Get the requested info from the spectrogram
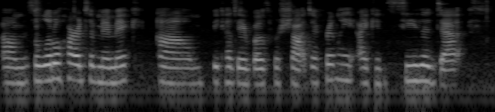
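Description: A woman getting over a head cold, slightly nasal, talking through a photo editing tutorial as she works and often trailing off quietly. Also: medium pitch, level tone, brisk, slight background noise. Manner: thinks aloud while working, often trailing off quietly. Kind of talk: screen-recorded editing tutorial.

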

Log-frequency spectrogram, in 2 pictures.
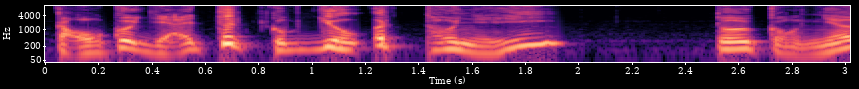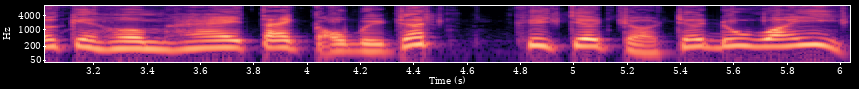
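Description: A man voicing a scheming male gecko who coaxes and goads like a martial mentor in an animated fairy tale. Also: on the high side, brisk, breathy edge, no room sound, clean studio sound. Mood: goading, insinuating. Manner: insinuating, coaxing, with theatrical emphasis.

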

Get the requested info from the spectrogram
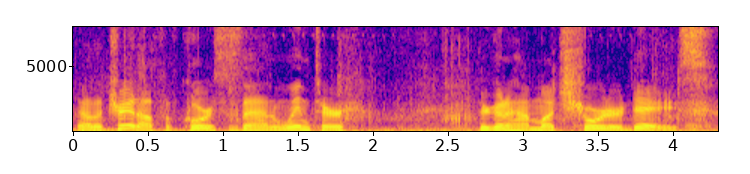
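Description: A man's voice: fairly high pitch, moderate pace, fairly bright tone, slight background noise, low-quality recording. A man narrating a walking tour of a city park outdoors as a travel vlogger, talking enthusiastically and correcting himself as he goes. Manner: enthusiastic, rambling with self-corrections.

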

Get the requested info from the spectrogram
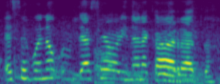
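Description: A woman's voice: high-pitched, quick pace, over a noisy crowd. A woman, chatting and teasing casually outdoors. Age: 20s. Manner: teasing, laughing, slangy. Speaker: vlog companion. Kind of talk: casual chat. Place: outdoors at a riverside park.

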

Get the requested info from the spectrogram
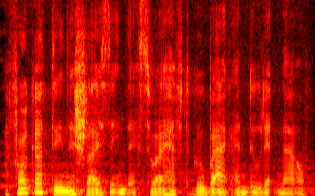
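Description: Low-voiced man narrating a coding screencast. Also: brisk. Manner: calm, methodical, explaining each step. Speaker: programming tutor. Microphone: voice-over over screen recording. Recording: soft background music.

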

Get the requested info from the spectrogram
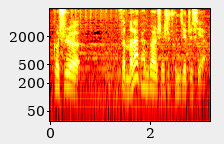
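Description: A man's voice: medium pitch, moderate pace, over music, lightly acted. A man playing a curious, impatient young heir in an ancient-era audio drama, who questions his elders and grumbles. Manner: questioning, restless, indignant. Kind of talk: fan audio drama acting.

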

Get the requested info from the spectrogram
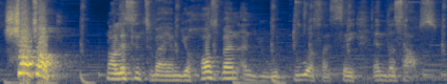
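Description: High-pitched, domineering Nigerian husband. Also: male voice, fairly quick, fairly bright tone, soft background music. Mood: stern. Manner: scolding, commanding, repeats himself. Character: jealous, domineering husband guarding his young village wife. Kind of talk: film drama acting.

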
